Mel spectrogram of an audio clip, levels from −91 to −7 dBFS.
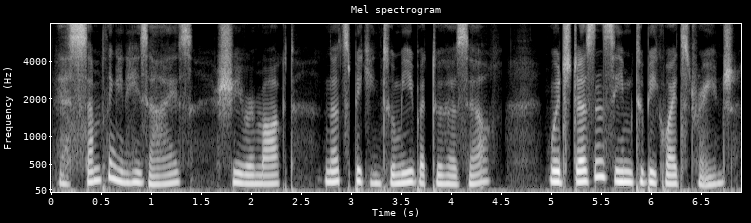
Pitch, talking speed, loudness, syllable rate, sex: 175 Hz, 185 wpm, -20 LUFS, 5.2 syllables/s, female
